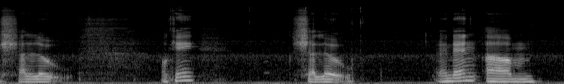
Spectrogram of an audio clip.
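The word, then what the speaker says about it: שלום: is you you have this o w sound so shallow this is shallow okay shallow and then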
